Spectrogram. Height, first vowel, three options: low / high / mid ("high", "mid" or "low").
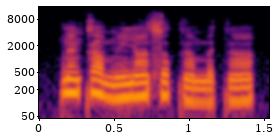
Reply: mid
